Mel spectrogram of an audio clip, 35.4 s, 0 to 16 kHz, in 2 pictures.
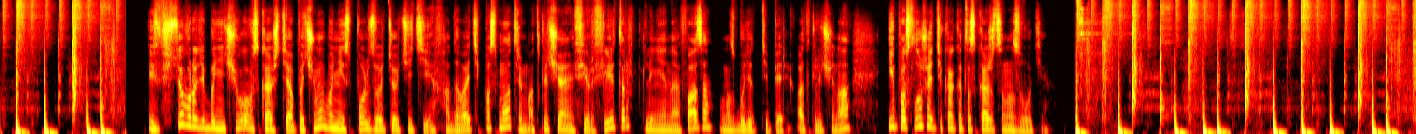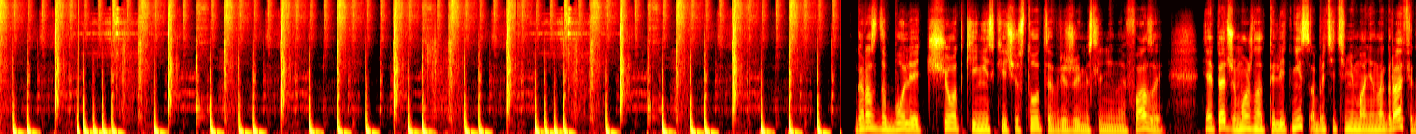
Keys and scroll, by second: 1.5 space, 13.4 space, 28.1 space.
